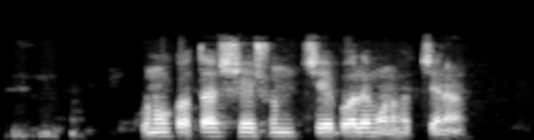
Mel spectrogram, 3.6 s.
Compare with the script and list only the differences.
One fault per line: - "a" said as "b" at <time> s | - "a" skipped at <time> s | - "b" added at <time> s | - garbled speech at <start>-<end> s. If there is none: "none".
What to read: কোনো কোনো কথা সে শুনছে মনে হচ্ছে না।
- "কোনো" skipped at 1.1 s
- "বলে" added at 2.2 s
